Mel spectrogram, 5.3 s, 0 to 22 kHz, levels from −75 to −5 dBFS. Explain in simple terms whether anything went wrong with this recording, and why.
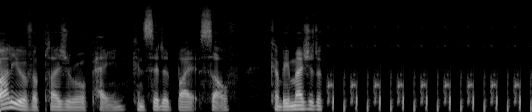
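Playback likely stalled at 3.33 s, replaying its last fragment on each retry before running dry. The result is a stutter with silent gaps: a 0.13 s snippet repeats eight times, every 0.23 s, separated by 0.10 s of dead silence, until the end. The audio that should have played is lost.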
